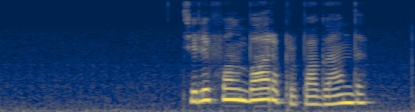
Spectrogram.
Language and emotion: Russian, neutral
